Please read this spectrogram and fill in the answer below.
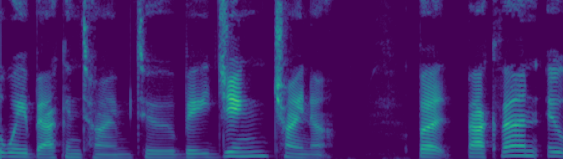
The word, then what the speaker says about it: Beijing: Beijing, meaning northern capital, is how it's pronounced in Mandarin, but Peking was the way it was pronounced and spelled by foreigners back in the olden days.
